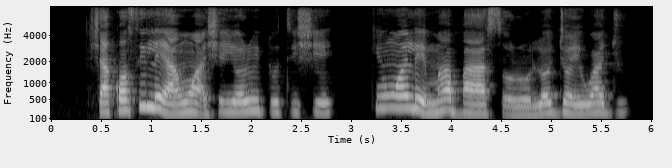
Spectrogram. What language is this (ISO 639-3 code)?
yor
